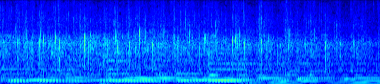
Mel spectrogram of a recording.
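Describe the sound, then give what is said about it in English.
A large audience claps steadily and warmly for several seconds, applauding people who stood to respond to Jesus, the dense applause over sustained, soft musical chords playing underneath. “Let's applaud these people.”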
